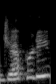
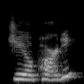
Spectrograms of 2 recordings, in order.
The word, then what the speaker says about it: Jeopardy: We've got Stuart Wood's Double Jeopardy, which I cannot spell the word Jeopardy correctly, so I keep looking at it and pronouncing it Geopardy.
